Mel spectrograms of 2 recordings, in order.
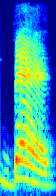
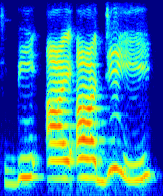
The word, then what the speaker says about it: bird: So we should not say bed. B-I-R-D is not pronounced bed. It should be pronounced bird.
